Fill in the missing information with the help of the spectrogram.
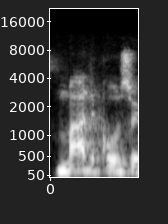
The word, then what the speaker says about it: Marcos: Like I had the same major advisor for 4 years, and this woman called me Marcus, both to my face and in text, when she had access to my records, and my name is Marcos, or if you can't pronounce that, like Marcos, right? – Right. – But she went out of her way to replace that O with a U every chance she got.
